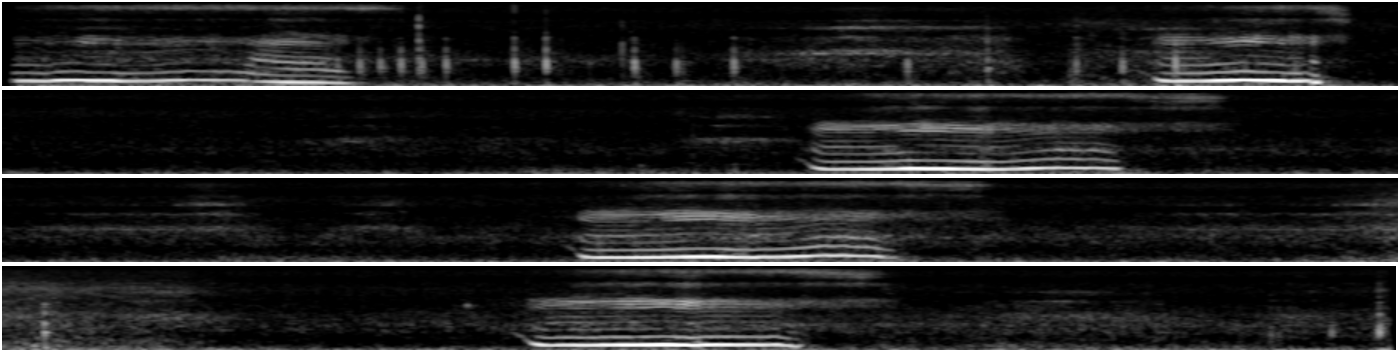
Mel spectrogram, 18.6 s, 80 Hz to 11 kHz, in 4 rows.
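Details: A sleeping cat snoring: steady, tonal, whistling snores about every four seconds, roughly 15 breaths a minute, over low room hum.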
